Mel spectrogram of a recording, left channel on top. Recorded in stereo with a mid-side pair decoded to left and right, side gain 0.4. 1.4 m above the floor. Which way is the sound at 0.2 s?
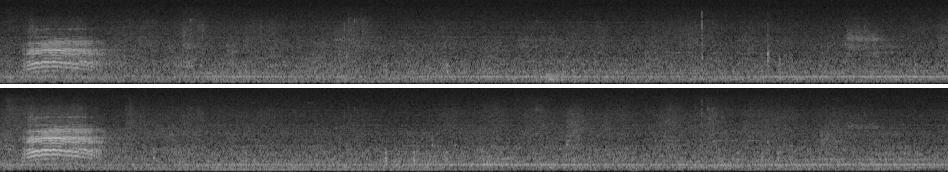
20° right.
